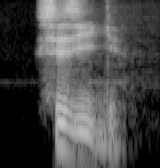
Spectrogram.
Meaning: him, her (third-person singular personal pronoun)
- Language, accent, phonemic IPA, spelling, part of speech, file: French, France, /se.ziɡ/, cézigue, pronoun, LL-Q150 (fra)-cézigue.wav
